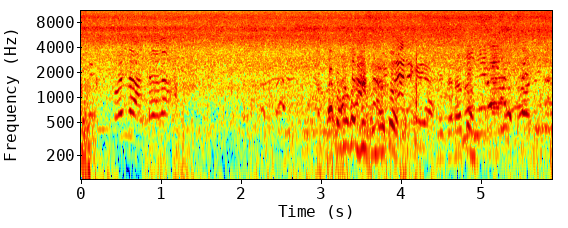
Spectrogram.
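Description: Rushing water roars continuously close by at the Chondhe waterfall in Shahapur, Thane, while people talk loudly over it.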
